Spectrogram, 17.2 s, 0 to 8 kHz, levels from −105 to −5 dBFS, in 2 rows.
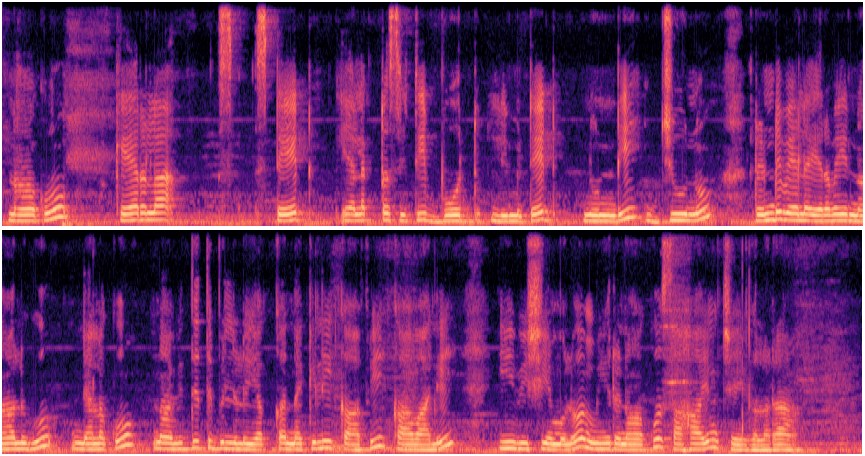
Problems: none marked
